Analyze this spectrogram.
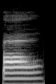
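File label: "bao1", Mandarin Chinese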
